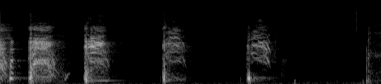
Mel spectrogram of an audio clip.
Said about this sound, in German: Ein symbolischer Hustenanfall bei der Gesundheitsreform.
